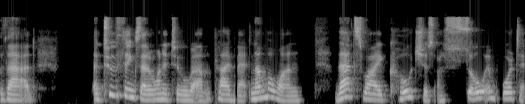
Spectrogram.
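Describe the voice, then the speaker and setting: A woman with a German accent talks at a fairly slow pace with lively intonation. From Germany. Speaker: podcast host and author. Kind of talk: interview.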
